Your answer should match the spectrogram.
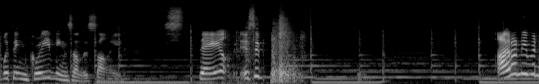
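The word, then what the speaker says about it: stele: memor memorialize individuals battles and other important events steely okay thank you steely all right we need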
